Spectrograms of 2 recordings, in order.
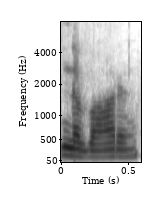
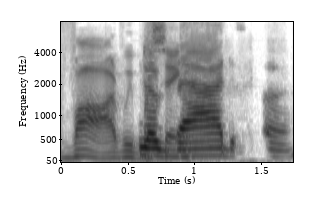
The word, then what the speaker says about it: Nevada: think I think it's Nevada so apparently instead of VOD n it's Nevada Out of Towners we're out of Towners we say Vada but they the locals say Nevada let's do this one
